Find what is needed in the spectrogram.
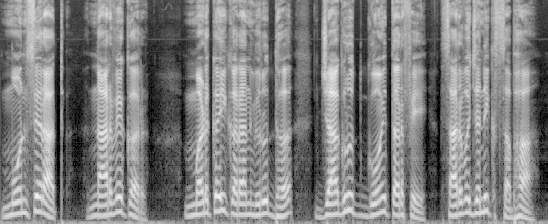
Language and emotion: Marathi, neutral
